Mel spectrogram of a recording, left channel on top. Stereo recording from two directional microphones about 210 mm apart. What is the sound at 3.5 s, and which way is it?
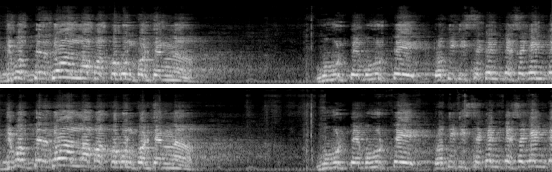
Speech, 45° right (ahead or behind).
